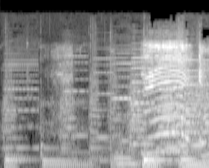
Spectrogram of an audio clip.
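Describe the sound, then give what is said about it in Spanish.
Sheep bleating: a couple of nasal, wavering bleats, the later one louder and more strongly quavering. “Bien, pues dinos a ver la respuesta de la adivinanza. La oveja.”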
